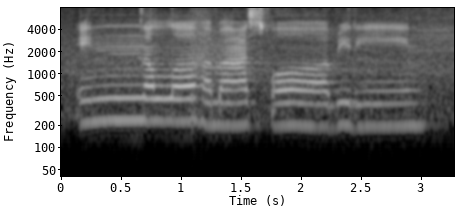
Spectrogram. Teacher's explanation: نون میں مشدد ہے، یہاں غنہ کریں گے اور اللہ کے لام کو موٹا کر کے پڑھیں گے۔ اب میرے ساتھ پڑھیے، یا ایہا الذین آمنوا استعینوا بالصبر والصلاح ان اللہ مع الصابرین۔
